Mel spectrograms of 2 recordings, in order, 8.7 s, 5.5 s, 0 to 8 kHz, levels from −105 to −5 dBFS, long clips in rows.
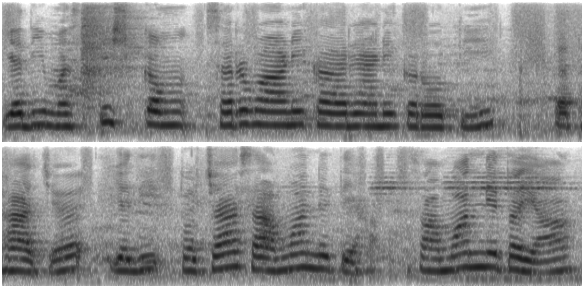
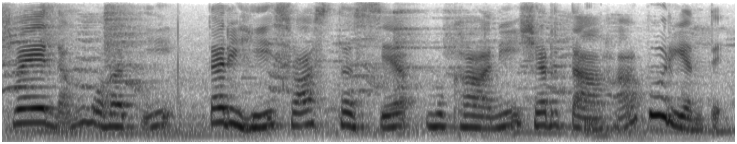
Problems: constant background noise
